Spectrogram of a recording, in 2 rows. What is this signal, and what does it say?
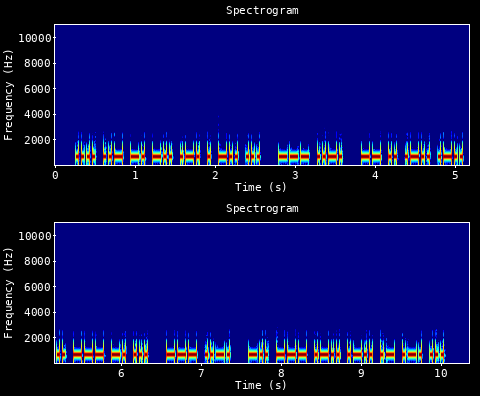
Morse code, heard as a keyed tone, about 34 wpm, 700 Hz. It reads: HUNDREDS OF MILLIONS OF DOLLARS
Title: Sets of 5 Words 35wpm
